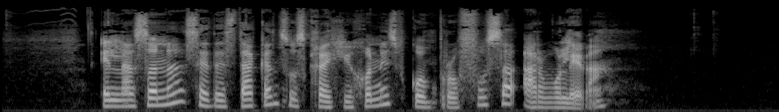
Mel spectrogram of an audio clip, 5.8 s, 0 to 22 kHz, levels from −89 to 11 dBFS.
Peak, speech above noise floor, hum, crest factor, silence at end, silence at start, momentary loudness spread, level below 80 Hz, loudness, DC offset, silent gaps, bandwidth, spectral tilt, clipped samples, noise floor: -2 dBFS; 46 dB; none; 22 dB; 1.25 s; 0.5 s; 8 LU; -68 dBFS; -22 LUFS; under 0.1%; none; 16.5 kHz; -1 dB/octave; under 0.1%; -69 dBFS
